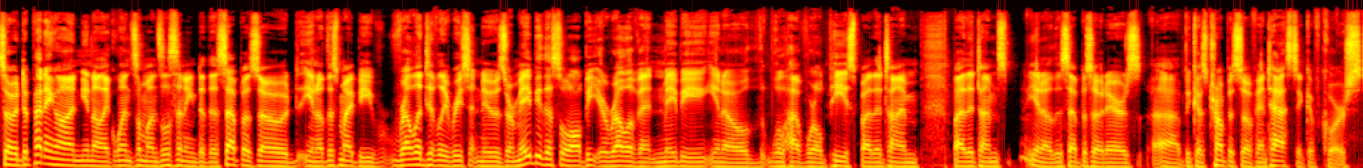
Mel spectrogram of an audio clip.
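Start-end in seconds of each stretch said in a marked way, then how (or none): none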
